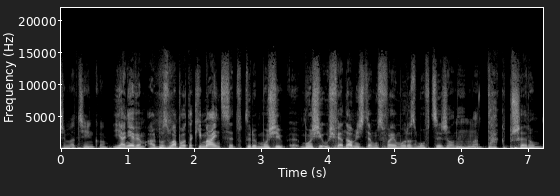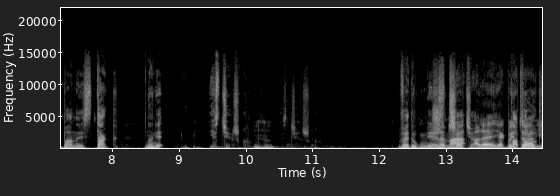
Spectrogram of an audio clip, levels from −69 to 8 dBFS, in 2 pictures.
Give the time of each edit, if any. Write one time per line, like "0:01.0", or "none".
0:12.2

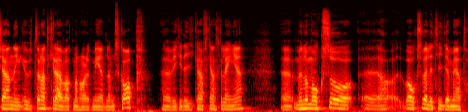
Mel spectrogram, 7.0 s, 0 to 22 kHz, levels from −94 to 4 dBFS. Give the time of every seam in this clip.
none

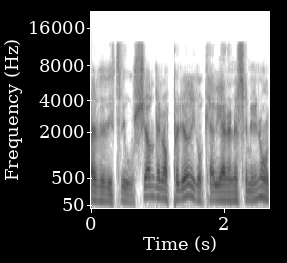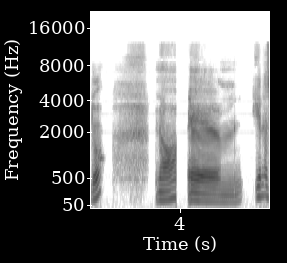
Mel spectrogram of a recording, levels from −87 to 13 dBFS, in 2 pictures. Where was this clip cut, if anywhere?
0:03.9

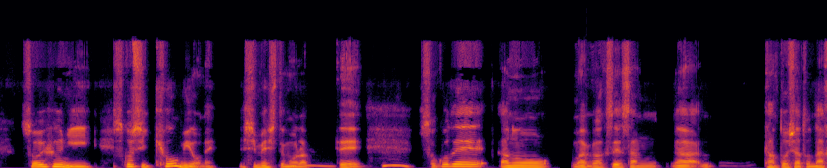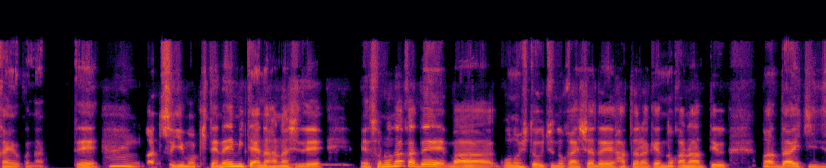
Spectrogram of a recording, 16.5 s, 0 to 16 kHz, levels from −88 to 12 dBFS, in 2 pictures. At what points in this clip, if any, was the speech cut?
0:01.1
0:05.6

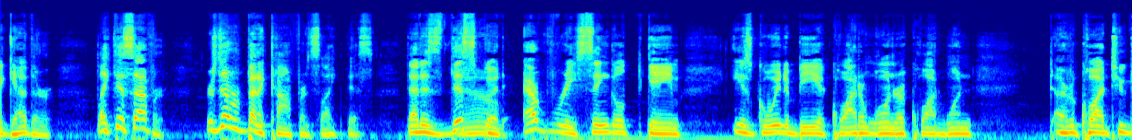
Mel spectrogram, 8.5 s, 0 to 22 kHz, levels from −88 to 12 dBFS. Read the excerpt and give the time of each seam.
none

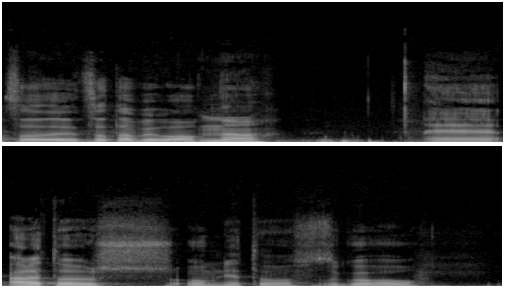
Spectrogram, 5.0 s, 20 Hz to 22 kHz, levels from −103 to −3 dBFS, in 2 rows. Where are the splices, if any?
none

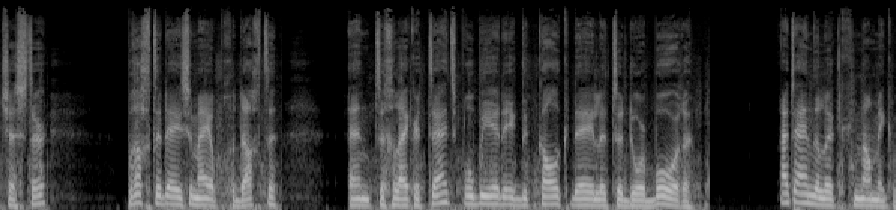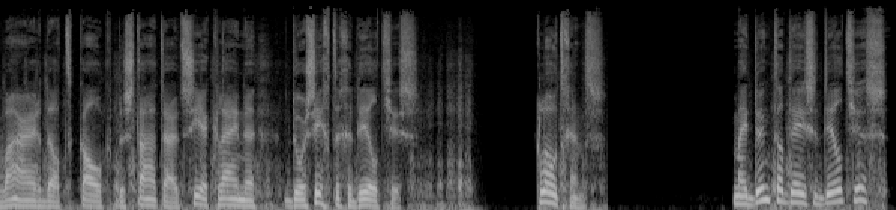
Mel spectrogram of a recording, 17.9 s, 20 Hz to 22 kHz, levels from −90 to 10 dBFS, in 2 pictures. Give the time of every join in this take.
none

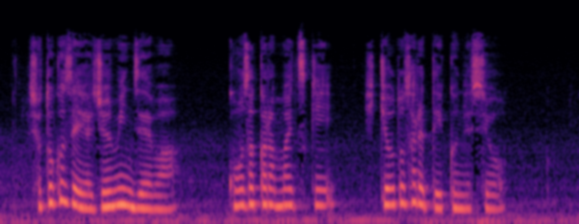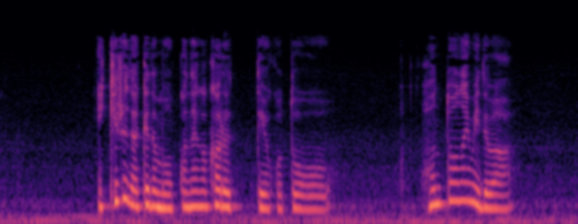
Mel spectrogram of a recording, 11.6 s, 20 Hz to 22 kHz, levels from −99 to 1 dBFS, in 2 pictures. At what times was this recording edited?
0:07.9

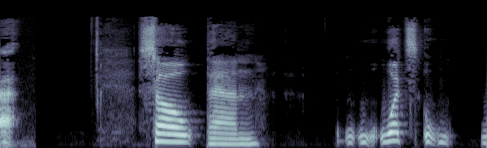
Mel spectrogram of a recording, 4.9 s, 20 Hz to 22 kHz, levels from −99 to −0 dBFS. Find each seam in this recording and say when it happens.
0:02.1

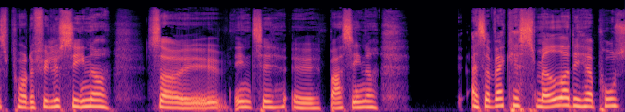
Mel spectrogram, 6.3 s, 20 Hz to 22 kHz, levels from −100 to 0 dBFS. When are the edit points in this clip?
0:02.3

